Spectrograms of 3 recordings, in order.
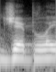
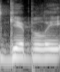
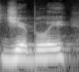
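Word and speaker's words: Ghibli: gibli it's not it's jibli gibli would make more sense to me as well that's how I used to pronounce it but apparently it's jibli because in Japanese they say jiburi A J sound okay not giuri it's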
